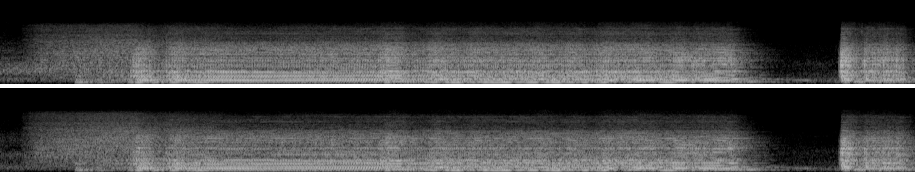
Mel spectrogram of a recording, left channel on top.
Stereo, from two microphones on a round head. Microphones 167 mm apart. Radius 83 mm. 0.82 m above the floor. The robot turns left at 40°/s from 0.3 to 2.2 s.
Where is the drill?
145° left, 0.8 m; by 9.1 s 85° left, 0.8 m.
